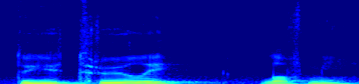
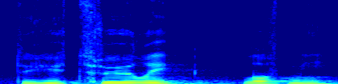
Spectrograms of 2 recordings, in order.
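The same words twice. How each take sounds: The two takes are said the same way.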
